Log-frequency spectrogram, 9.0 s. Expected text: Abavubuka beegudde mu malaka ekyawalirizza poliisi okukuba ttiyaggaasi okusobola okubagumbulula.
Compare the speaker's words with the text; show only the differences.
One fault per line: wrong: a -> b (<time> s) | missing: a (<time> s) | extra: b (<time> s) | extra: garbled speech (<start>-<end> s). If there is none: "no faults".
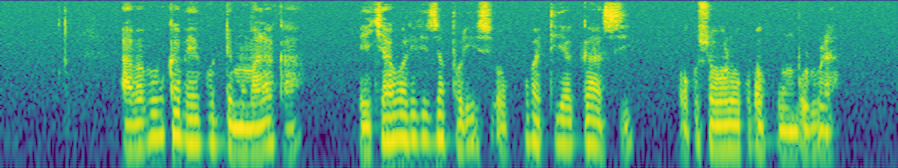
no faults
